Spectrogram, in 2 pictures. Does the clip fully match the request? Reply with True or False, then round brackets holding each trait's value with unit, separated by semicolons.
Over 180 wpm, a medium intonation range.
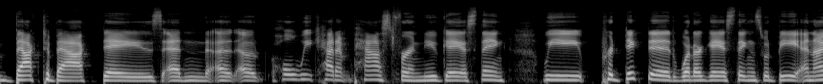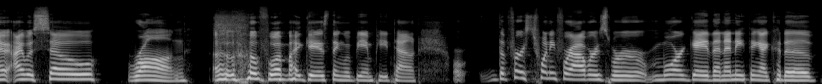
True (195 wpm; 3.1 semitones)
